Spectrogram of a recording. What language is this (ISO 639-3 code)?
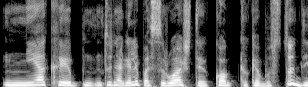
lit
